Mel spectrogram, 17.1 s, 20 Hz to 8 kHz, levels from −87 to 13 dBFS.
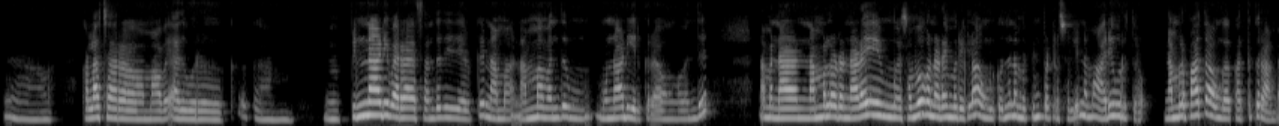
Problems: none marked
